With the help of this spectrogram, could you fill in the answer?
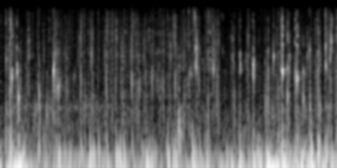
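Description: Fingertips and nails tap and scratch the sides and flap of a small blue "Alpen Salz" cardboard carton, a hollow box that probably holds salt. A rapid, steady run of dry, crinkly taps and scratchy strokes sounds close-up, with a dull low body and bright clicks that die away almost instantly.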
